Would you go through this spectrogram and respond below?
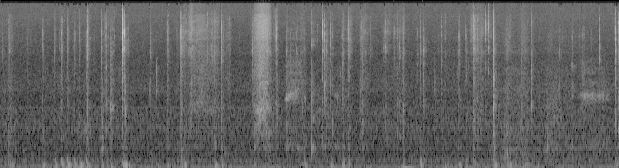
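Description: Rapid, uneven clatter of keys on a computer keyboard, close and moderately loud, with a steady low hum underneath and a voice talking briefly at times.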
